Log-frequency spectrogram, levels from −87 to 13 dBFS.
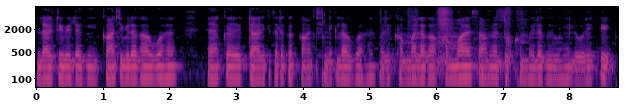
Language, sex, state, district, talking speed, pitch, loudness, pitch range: Hindi, male, Chhattisgarh, Rajnandgaon, 215 wpm, 105 Hz, -39 LUFS, 100-105 Hz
